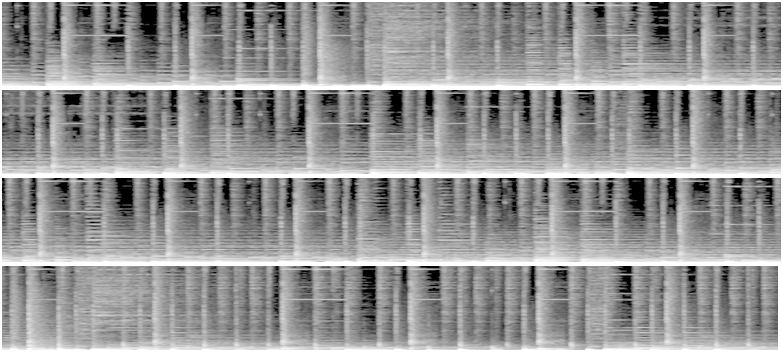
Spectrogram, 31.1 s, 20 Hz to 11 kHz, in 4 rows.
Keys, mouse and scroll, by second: 8.6 c, 23.1-28.9 middle drag, 25.7 c.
